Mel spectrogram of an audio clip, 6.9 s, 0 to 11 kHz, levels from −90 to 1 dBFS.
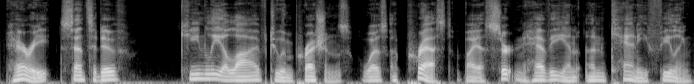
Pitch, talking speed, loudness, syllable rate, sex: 105 Hz, 130 wpm, -19 LUFS, 5.3 syllables/s, male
